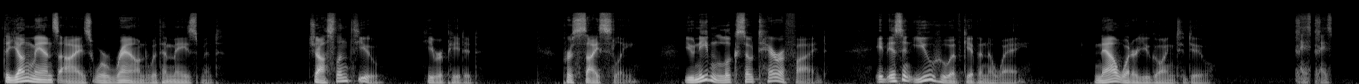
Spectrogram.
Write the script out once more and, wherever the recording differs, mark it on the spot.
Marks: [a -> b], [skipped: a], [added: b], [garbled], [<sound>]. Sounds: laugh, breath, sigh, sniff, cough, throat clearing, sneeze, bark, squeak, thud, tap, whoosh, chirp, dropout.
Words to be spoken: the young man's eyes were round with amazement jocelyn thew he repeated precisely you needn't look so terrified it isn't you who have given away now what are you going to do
the young man's eyes were round with amazement jocelyn thew he repeated precisely you needn't look so terrified it isn't you who have given away now what are you going to do [laugh]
